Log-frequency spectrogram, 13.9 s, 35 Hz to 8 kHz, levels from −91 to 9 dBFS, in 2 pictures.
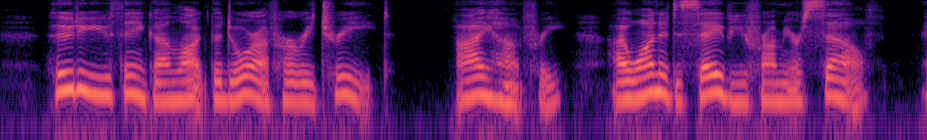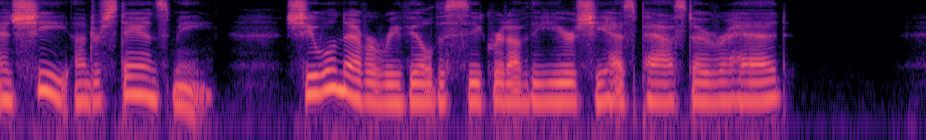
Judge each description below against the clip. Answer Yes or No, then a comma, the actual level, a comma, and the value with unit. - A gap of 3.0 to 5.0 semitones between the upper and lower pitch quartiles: Yes, average, 3.8 semitones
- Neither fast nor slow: Yes, average, 155 wpm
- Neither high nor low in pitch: Yes, medium, 170 Hz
